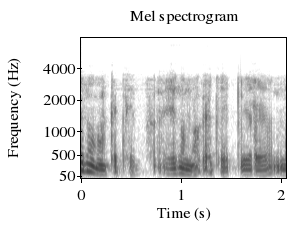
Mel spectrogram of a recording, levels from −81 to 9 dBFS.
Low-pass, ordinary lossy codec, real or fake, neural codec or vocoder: 7.2 kHz; AAC, 48 kbps; fake; codec, 44.1 kHz, 7.8 kbps, Pupu-Codec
